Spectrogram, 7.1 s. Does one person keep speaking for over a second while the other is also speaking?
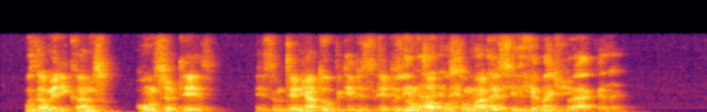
Yes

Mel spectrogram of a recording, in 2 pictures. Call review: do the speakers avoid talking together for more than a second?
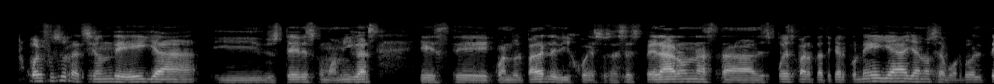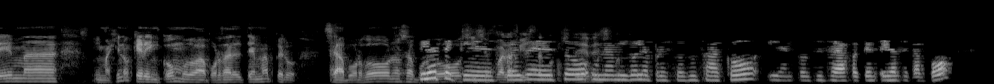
No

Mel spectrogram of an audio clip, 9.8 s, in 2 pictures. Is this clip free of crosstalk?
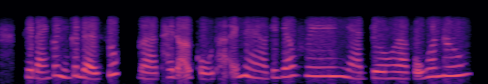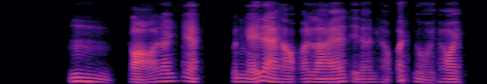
Yes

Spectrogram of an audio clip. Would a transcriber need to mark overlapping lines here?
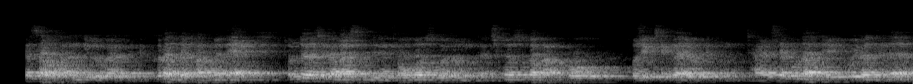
No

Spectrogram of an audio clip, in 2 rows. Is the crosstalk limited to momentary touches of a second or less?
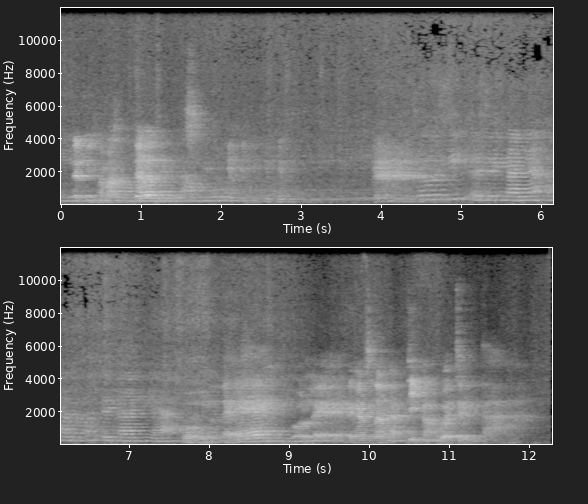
No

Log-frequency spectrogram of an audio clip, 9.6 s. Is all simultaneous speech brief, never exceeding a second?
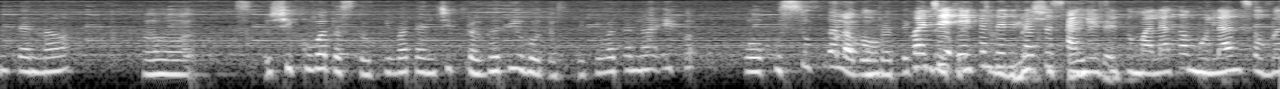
No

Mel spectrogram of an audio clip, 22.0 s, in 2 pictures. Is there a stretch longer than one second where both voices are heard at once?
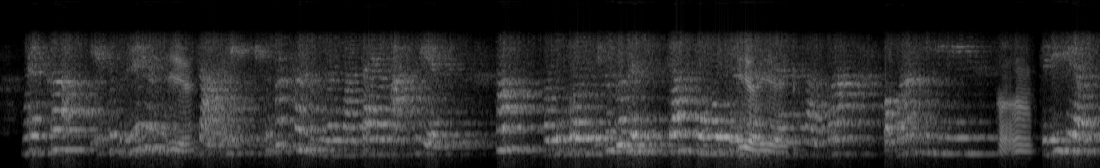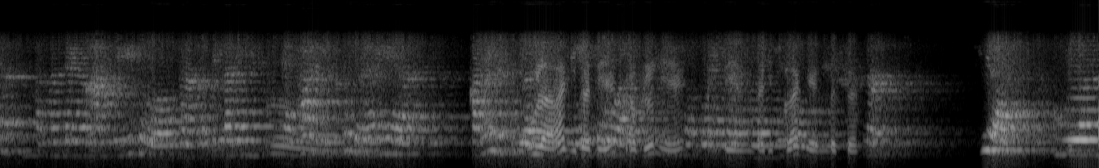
Yes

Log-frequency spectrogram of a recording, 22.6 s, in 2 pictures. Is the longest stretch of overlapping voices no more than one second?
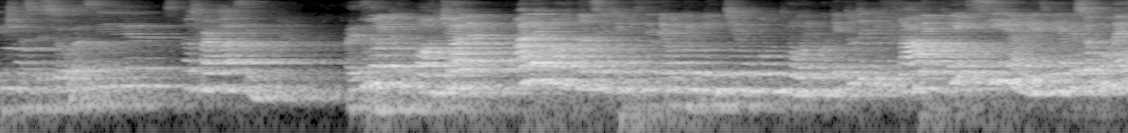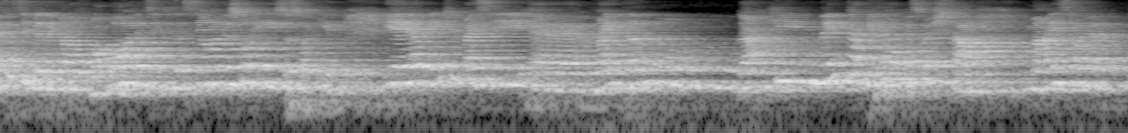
Yes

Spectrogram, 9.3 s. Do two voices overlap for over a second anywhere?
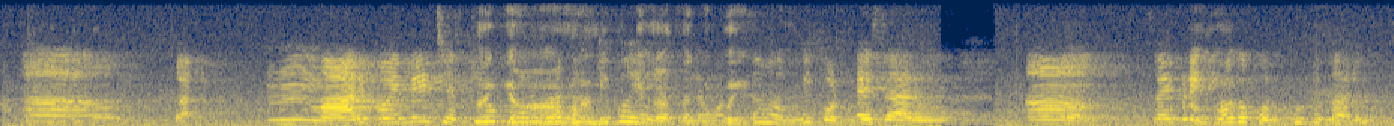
Yes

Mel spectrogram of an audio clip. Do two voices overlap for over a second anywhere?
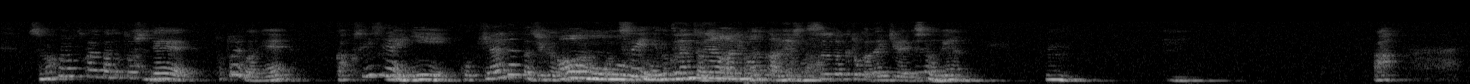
Yes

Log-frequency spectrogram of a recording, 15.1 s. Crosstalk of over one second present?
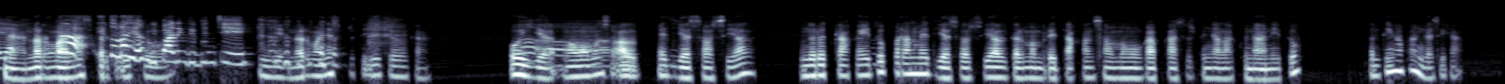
Yes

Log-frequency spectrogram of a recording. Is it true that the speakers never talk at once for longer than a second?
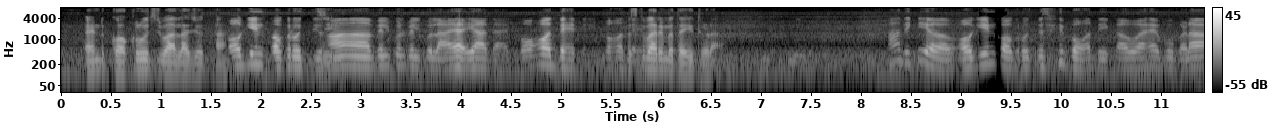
Yes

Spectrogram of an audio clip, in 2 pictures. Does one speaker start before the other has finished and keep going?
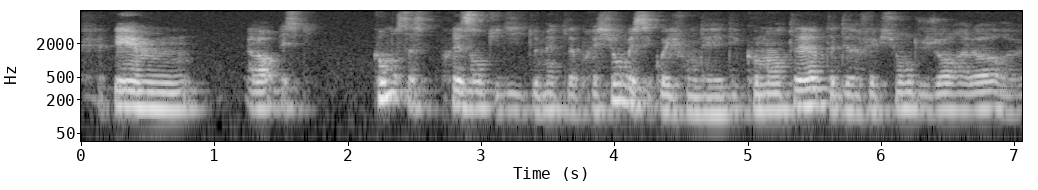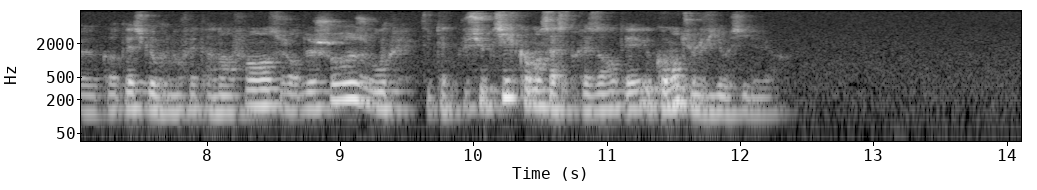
No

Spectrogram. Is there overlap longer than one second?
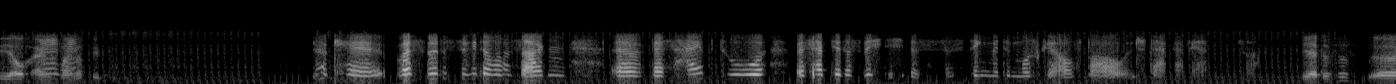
No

